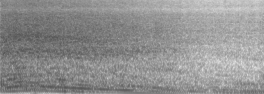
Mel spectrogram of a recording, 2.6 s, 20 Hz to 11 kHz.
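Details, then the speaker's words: Another Maserati 4.24v Biturbo V6 with a Getrag gearbox and an aluminium radiator, accelerating: a strong airy rush with a falling tone as the turbos spool clearly. It is quieter under acceleration than at idle. Normal turbo sound. "also when you accelerate the noise drops it makes less noise when you accelerate than at idle"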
